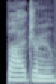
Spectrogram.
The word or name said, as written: Badruu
